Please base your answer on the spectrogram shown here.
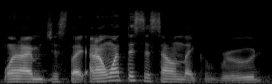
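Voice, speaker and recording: A man's voice: mid-range voice, very animated, fairly quick, fairly bright tone. A teenage boy chatting casually, rambling and hesitant with lots of fillers. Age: teens. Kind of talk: casual chat.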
